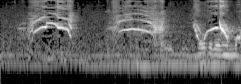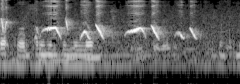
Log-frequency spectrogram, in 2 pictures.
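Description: Superb lyrebird singing a varied string of loud whistled calls. Two arching notes come first, then a quicker run of sharp upward and downward sweeps.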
